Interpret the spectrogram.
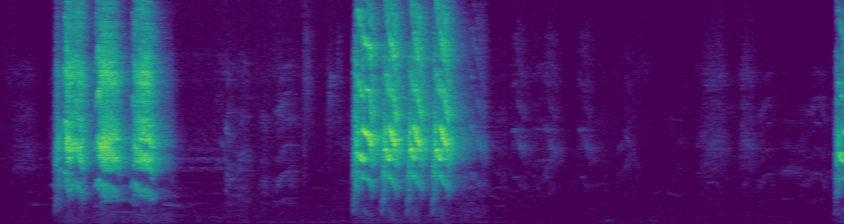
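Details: Pet parrot chirping in the morning: quick bursts of three to five rapid, harsh harmonic notes, separated by silent gaps of a few seconds.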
